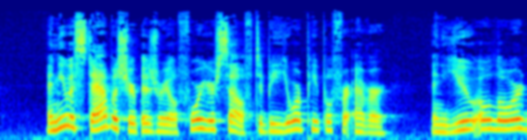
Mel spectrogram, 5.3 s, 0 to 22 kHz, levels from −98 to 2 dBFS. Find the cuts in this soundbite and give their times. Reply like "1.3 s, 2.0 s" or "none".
1.4 s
